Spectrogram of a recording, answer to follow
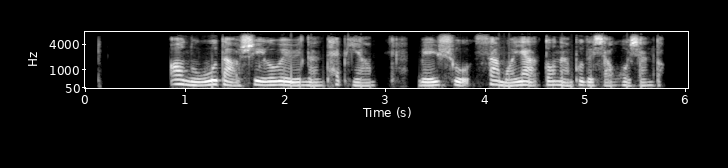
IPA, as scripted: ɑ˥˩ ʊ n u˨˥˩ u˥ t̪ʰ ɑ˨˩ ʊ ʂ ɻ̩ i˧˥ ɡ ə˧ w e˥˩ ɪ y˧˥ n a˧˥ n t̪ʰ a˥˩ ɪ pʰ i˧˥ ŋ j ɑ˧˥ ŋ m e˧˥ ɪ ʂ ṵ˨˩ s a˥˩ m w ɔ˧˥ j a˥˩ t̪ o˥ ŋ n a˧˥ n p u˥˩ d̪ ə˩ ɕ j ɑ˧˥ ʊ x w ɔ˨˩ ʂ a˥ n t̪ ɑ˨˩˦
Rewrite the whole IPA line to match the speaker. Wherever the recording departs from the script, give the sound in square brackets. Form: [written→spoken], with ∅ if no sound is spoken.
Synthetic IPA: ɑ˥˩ ʊ n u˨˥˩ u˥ [t̪ʰ→t̪] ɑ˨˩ ʊ ʂ ɻ̩ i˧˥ ɡ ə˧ w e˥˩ ɪ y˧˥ n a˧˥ n t̪ʰ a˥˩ ɪ pʰ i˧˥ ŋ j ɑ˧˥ ŋ m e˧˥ ɪ ʂ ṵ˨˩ s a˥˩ m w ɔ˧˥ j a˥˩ t̪ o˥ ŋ n a˧˥ n p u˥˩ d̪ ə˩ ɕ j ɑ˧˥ ʊ x w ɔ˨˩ ʂ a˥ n t̪ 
